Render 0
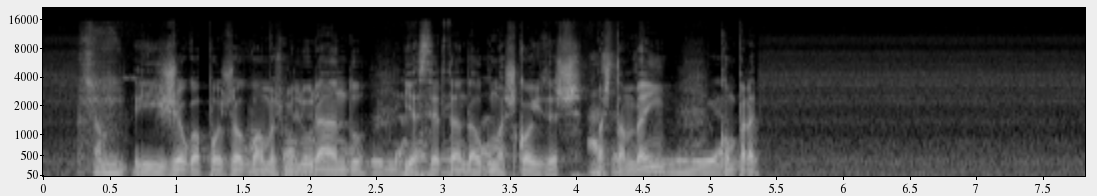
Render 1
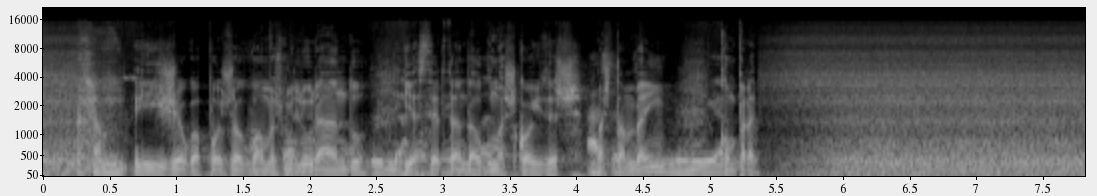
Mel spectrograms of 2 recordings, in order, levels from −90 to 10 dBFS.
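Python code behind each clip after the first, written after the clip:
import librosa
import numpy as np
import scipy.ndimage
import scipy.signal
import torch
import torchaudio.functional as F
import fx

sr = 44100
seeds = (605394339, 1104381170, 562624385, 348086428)

y = fx.band_squash(x, sr, depth_pct=100)
y = F.gain(torch.from_numpy(y), -2.0).numpy()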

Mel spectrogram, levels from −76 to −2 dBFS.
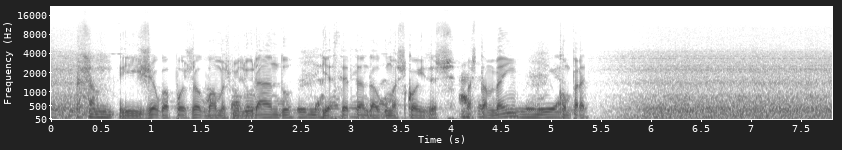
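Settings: y = scipy.ndimage.median_filter(x, 9, mode='constant')
y = F.gain(torch.from_numpy(y), -3.0).numpy()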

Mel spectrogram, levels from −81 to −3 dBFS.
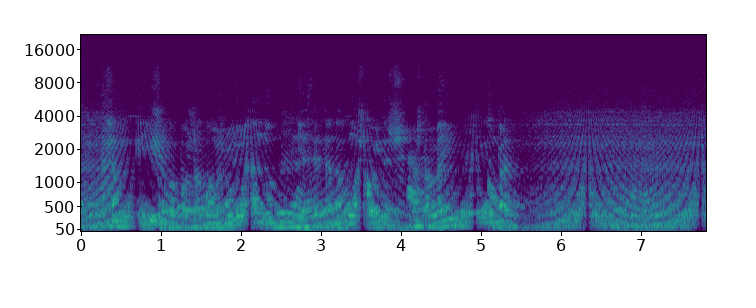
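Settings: y = fx.room_shoebox(x, sr, seeds[0], volume_m3=110.0, walls='mixed', distance_m=0.97)
y = fx.flanger_cancel(y, sr, hz=0.71, depth_ms=6.1)
y = F.gain(torch.from_numpy(y), -8.0).numpy()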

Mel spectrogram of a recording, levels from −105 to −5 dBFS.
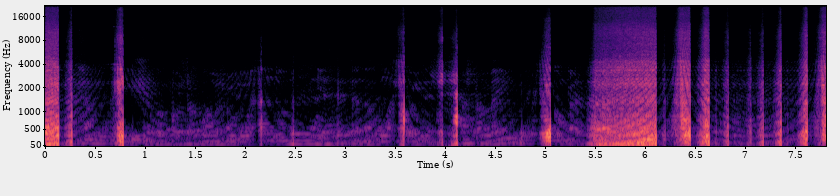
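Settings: y = x + 10.0 ** (-18.5 / 20.0) * np.pad(x, (int(324 * sr / 1000.0), 0))[:len(x)]
y = fx.gate_flip(y, sr, shuts_db=-30.0, range_db=-41)
y = F.gain(torch.from_numpy(y), 9.5).numpy()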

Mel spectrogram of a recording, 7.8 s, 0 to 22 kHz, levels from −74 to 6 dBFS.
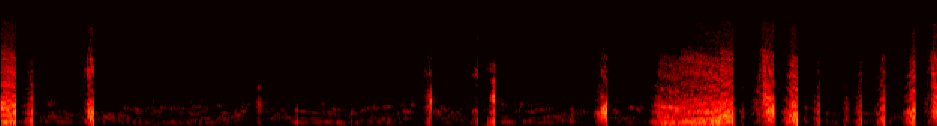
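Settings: y = fx.vibrato_shape(x, sr, shape='saw_down', rate_hz=3.0, depth_cents=250.0)
y = F.gain(torch.from_numpy(y), 1.0).numpy()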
